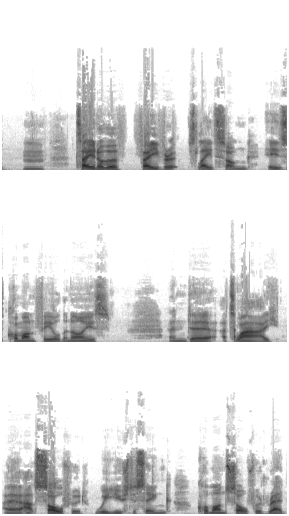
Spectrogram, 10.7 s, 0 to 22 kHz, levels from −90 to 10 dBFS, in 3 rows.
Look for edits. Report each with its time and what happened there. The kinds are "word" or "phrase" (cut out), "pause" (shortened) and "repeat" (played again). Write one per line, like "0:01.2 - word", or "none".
0:03.6 - word
0:06.5 - word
